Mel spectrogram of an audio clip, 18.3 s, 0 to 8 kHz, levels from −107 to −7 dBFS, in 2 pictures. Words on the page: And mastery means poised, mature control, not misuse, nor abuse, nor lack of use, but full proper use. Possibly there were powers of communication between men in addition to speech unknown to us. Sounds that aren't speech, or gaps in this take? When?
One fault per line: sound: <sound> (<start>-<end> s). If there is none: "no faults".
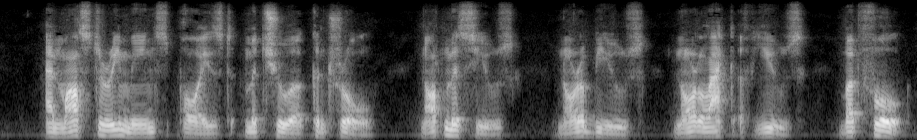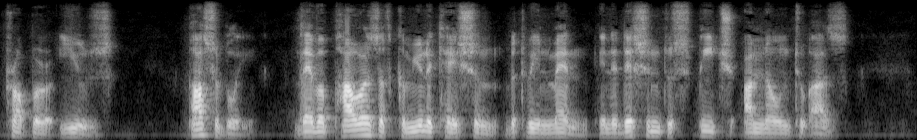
no faults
